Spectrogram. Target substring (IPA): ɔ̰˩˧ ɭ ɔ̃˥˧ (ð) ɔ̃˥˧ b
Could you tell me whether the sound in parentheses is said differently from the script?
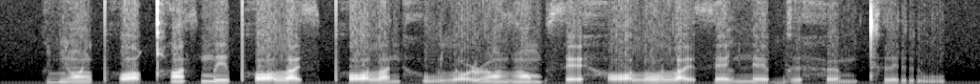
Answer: no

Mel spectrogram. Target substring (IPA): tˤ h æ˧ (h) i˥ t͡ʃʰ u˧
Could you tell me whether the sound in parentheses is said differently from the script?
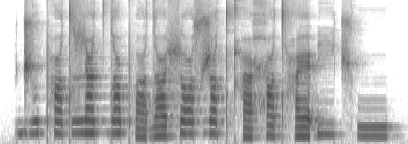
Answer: yes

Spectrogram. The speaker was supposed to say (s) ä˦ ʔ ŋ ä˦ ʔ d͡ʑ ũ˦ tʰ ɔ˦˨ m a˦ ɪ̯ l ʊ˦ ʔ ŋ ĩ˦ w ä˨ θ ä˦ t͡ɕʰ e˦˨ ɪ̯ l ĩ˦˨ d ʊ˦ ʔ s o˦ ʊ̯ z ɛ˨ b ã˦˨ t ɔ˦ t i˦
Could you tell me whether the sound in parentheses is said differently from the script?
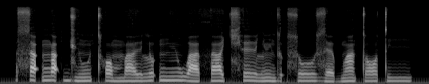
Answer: no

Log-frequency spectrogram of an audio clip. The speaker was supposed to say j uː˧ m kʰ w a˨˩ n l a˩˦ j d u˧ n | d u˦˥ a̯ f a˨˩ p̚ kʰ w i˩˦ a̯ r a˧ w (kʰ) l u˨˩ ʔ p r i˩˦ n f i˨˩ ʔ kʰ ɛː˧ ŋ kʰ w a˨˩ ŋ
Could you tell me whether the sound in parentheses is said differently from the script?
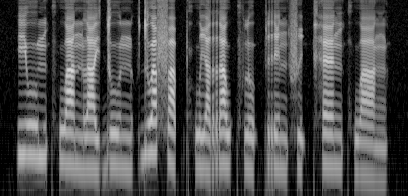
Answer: no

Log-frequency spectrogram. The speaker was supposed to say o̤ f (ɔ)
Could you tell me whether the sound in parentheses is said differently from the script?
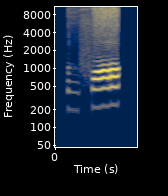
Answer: no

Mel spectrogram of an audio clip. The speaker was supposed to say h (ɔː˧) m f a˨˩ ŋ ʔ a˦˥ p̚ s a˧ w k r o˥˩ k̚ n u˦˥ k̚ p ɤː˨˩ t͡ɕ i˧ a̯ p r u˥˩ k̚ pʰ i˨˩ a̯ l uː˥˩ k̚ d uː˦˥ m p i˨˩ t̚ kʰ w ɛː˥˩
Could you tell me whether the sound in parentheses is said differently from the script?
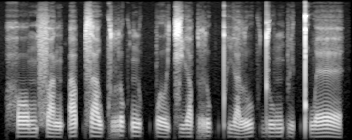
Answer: no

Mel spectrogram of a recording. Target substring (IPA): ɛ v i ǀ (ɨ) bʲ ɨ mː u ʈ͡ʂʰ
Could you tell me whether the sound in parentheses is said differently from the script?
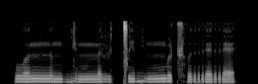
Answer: yes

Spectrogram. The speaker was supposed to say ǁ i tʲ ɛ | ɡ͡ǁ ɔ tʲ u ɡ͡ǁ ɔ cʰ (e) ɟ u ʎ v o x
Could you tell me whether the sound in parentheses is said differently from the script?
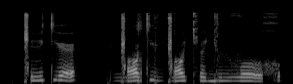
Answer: yes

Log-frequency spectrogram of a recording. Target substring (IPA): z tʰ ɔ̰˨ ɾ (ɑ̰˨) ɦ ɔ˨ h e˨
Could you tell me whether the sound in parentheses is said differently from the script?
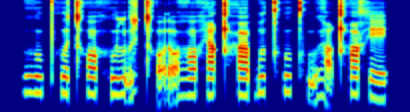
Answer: yes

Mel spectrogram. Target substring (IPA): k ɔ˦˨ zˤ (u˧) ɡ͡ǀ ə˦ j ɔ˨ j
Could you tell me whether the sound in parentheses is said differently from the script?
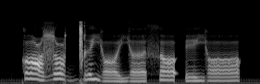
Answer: yes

